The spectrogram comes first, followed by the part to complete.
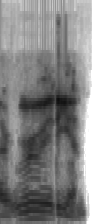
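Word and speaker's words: Rhuidean: The the three rings are in uh Ruodine or Ruan, however they say it. Uh Ruidian is how they say it on here.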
